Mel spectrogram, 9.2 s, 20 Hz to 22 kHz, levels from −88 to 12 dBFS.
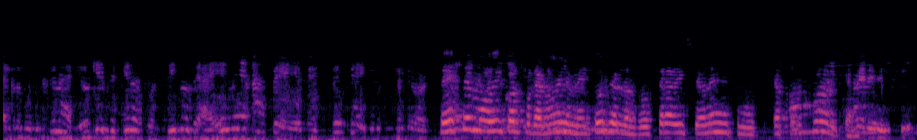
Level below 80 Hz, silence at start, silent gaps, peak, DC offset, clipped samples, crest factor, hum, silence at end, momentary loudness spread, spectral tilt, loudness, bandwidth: -52 dBFS; 0.05 s; none; -18 dBFS; under 0.1%; under 0.1%; 16 dB; none; 0.05 s; 18 LU; -9 dB/octave; -35 LUFS; 5.2 kHz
